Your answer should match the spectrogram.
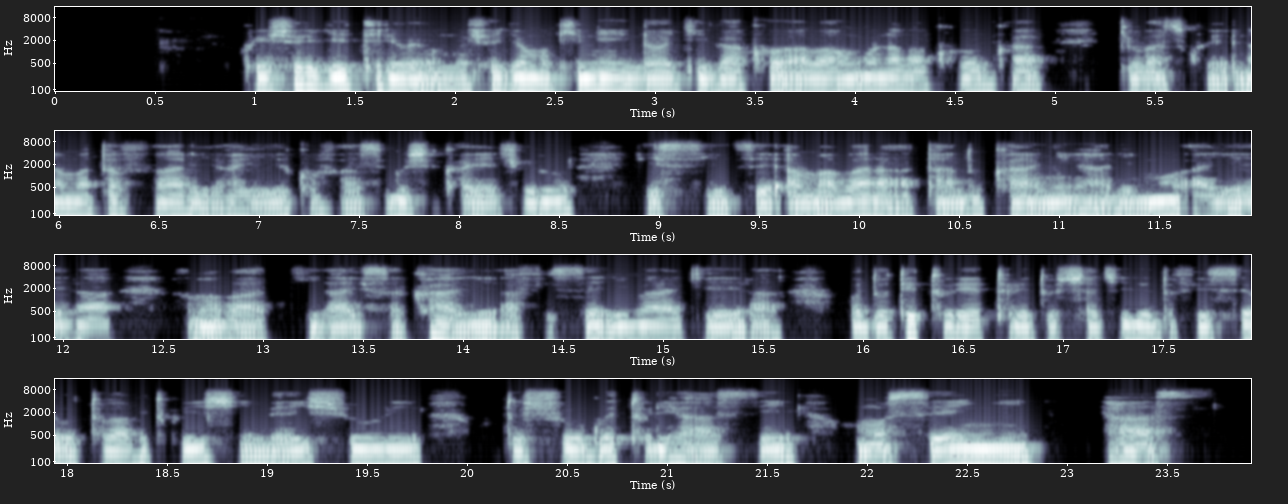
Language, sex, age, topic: Rundi, male, 25-35, education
